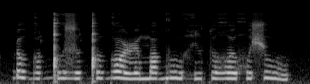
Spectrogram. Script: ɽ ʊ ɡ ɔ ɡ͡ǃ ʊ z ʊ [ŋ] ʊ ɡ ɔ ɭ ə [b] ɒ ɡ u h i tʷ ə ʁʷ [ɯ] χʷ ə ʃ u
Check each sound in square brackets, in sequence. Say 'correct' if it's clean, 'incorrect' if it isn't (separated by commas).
incorrect, incorrect, incorrect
